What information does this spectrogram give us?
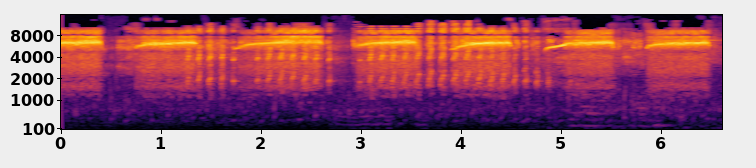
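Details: Swiftlet lure call meant to draw swiftlets into a building to roost: dense, buzzy chattering bursts with a thin high whistled tone on top, repeating roughly once a second with short gaps between.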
